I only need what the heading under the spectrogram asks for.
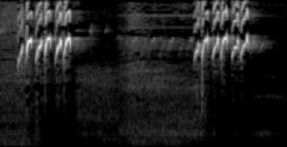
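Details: Actively singing male Javan Grey-throated White-eye giving two short bursts of four to five high, sharp upslurred whistles, separated by about a second and a half of near silence with soft low rustling.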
